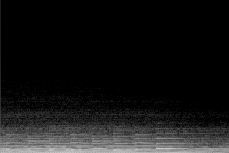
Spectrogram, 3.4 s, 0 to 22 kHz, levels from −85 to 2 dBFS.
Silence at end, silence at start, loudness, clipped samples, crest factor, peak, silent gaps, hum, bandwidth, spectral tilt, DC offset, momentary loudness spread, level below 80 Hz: 0 s; 0 s; -22 LUFS; under 0.1%; 12 dB; -8 dBFS; none; none; 6 kHz; -10 dB/octave; under 0.1%; 7 LU; -30 dBFS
